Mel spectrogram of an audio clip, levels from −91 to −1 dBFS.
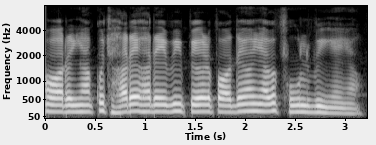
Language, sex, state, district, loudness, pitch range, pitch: Hindi, female, Haryana, Rohtak, -15 LUFS, 170-190 Hz, 180 Hz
